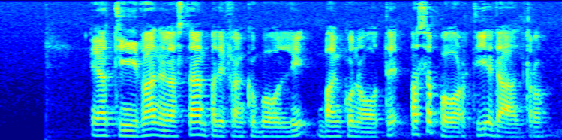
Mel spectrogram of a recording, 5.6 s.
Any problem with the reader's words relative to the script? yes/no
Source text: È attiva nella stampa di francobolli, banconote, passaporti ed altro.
no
